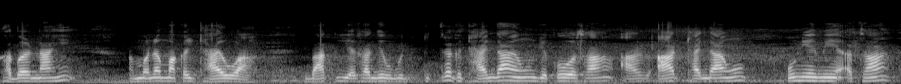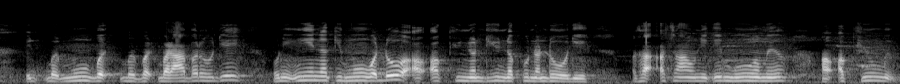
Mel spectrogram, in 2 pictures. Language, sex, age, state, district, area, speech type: Sindhi, female, 60+, Uttar Pradesh, Lucknow, urban, spontaneous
